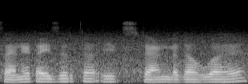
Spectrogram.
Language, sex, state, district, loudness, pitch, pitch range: Hindi, male, Chandigarh, Chandigarh, -17 LUFS, 125 Hz, 115-135 Hz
